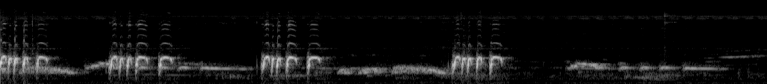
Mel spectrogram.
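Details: Local zebra dove, a lively singer with a clear, crystal-toned voice, used as a lure to stir other zebra doves into singing. Four bursts of quick staccato clipped notes, each followed by lower, softer warbling coos. A faint steady high hiss runs throughout.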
